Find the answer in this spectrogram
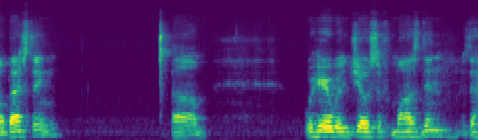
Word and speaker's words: Joe Mozden: uh from gmail investing um we're here with joseph mazdan is that how he pronounced your name joe it is but i'll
